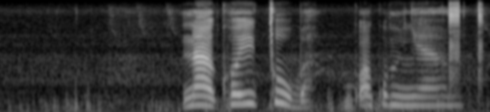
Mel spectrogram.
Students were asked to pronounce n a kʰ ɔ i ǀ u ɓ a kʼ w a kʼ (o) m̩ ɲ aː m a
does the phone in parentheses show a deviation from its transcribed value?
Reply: yes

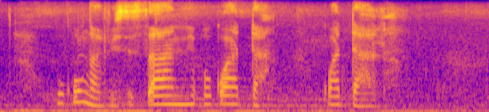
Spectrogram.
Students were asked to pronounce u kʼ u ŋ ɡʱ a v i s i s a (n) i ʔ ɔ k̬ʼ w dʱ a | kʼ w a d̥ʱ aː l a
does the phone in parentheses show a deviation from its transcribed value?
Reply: no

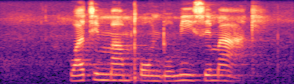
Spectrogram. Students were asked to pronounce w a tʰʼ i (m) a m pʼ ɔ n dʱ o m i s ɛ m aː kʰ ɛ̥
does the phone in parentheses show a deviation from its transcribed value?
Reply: no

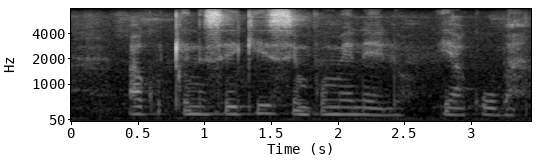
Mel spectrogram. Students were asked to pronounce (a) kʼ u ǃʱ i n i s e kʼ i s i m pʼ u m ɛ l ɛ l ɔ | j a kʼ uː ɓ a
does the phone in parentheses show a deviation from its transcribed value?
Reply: no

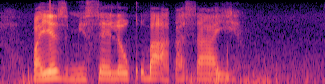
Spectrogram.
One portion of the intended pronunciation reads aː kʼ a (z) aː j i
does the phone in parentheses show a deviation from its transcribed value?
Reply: yes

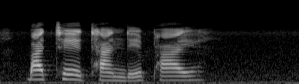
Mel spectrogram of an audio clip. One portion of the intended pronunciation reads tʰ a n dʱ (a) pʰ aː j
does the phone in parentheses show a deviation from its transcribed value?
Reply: yes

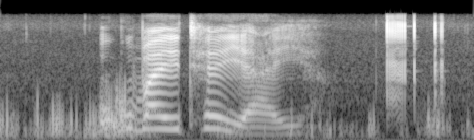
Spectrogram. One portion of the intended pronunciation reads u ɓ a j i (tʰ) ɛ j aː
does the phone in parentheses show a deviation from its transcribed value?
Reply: no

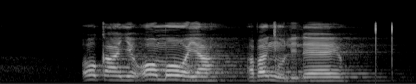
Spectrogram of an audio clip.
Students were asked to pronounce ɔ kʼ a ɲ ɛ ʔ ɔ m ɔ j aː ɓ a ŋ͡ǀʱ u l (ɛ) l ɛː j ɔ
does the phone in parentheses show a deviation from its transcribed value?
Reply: yes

